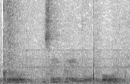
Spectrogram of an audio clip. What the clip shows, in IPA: bɔːd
